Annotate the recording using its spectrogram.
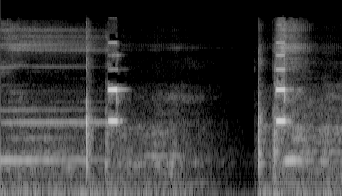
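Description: Battery-operated portable camping fan's control panel beeping twice, about a second and a half in and near the end, as its button steps the fan up through its speed settings to level four, the highest. A faint steady motor hum sounds in the first second and fades out.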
